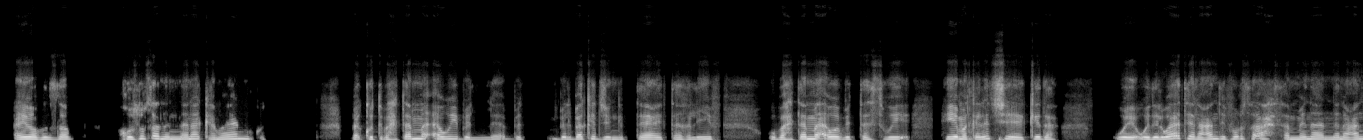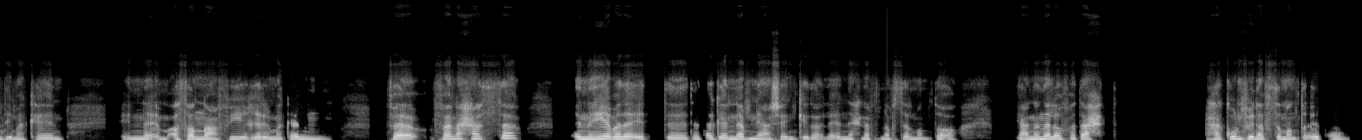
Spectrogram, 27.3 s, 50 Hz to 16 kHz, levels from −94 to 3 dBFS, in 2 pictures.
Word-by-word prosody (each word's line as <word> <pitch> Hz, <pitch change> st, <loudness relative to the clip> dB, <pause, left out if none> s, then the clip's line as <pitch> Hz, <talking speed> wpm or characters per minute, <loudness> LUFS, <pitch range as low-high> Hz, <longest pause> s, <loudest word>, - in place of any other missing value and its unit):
أيوه 220 Hz, +1 st, +7 dB
بالضبط. 200 Hz, +2 st, -1 dB, 0.5 s
خصوصًا 260 Hz, +5 st, +2 dB
إن 215 Hz, -3 st, +2 dB
أنا 240 Hz, +2 st, +2 dB
كمان 230 Hz, +3 st, 0 dB
كت -, -, -20 dB, 0.9 s
ب -, -, +1 dB
كنت 210 Hz, +2 st, -2 dB
باهتم 245 Hz, +8 st, +2 dB
أوي 235 Hz, -1 st, +1 dB
بال 185 Hz, +1 st, -6 dB
بت 205 Hz, -2 st, -9 dB, 0.3 s
بالPackaging 210 Hz, 0 st, -1 dB
بتاعي 205 Hz, +2 st, -1 dB
التغليف 195 Hz, +3 st, -3 dB, 0.5 s
وباهتم 205 Hz, +4 st, +3 dB
أوي 235 Hz, 0 st, +5 dB
بالتسويق، 205 Hz, +1 st, -3 dB, 0.3 s
هي 235 Hz, +1 st, +5 dB
ما 220 Hz, -, +4 dB
كانتش 225 Hz, +4 st, -1 dB, 0.2 s
كده. 200 Hz, -7 st, 0 dB, 0.6 s
و 200 Hz, -1 st, +4 dB
ودلوقتي 240 Hz, +7 st, +4 dB
أنا 205 Hz, -3 st, +1 dB
عندي 230 Hz, +2 st, +1 dB
فرصة 235 Hz, 0 st, -2 dB
أحسن 205 Hz, -2 st, -3 dB
منها 220 Hz, +3 st, +1 dB
إن 200 Hz, -1 st, -2 dB
أنا 205 Hz, 0 st, 0 dB
عندي 215 Hz, +1 st, 0 dB
مكان 195 Hz, +1 st, -4 dB, 0.7 s
إن 195 Hz, +1 st, 0 dB
ام 220 Hz, +2 st, -3 dB
أصنّع 225 Hz, -3 st, +2 dB
فيه 215 Hz, +3 st, -3 dB
غير 205 Hz, +2 st, -1 dB
المكان 205 Hz, 0 st, -1 dB, 0.6 s
ف 210 Hz, -, -1 dB, 0.4 s
فأنا 240 Hz, +4 st, +2 dB
حاسّة 280 Hz, +3 st, 0 dB, 0.6 s
إن 220 Hz, 0 st, +6 dB
هي 250 Hz, +4 st, +6 dB
بدأت 250 Hz, -1 st, +3 dB
تتجنّبني 205 Hz, +4 st, 0 dB
عشان 205 Hz, +2 st, -2 dB
كده، 195 Hz, -4 st, -4 dB
لإن 215 Hz, 0 st, -4 dB
إحنا 225 Hz, 0 st, -4 dB
في 210 Hz, -, -12 dB
نفس 210 Hz, +3 st, -7 dB
المنطقة. 190 Hz, 0 st, -4 dB, 0.6 s
يعني 195 Hz, +3 st, +1 dB
أنا 230 Hz, +1 st, +5 dB
لو 210 Hz, -3 st, +3 dB
فتحت 200 Hz, +7 st, +1 dB, 1.0 s
هاكون 240 Hz, +1 st, 0 dB
في 230 Hz, -2 st, +3 dB
نفس 230 Hz, +1 st, -1 dB
منطقتهم. 190 Hz, -3 st, -2 dB
215 Hz, 135 wpm, -22 LUFS, 200-230 Hz, 1.0 s, أيوه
